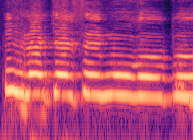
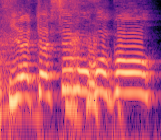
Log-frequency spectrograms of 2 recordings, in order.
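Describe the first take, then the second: First: High, slow, loud mock whine; whining childish wail. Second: Mock whining. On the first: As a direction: wail it like a sulking kid. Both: Mock wailing over lost robot.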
